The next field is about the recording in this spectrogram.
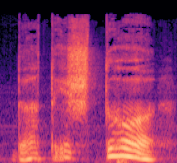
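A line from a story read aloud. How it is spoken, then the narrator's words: Whisper. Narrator (Russian): Шепотом произнес наблюдатель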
